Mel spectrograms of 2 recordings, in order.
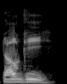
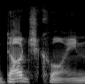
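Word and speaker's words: Dogecoin: right so right so somebody said i think it's pronounced doggy oh is it do i've been saying dodge coin unless they say doge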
